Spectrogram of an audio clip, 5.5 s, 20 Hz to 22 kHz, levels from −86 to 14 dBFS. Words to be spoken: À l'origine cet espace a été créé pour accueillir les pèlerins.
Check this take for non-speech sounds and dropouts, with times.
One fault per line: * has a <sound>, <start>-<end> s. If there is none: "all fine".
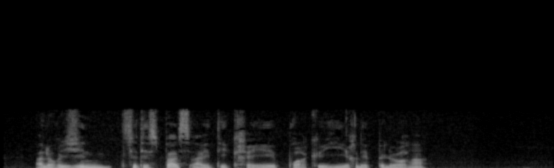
all fine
